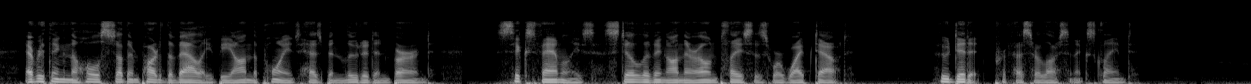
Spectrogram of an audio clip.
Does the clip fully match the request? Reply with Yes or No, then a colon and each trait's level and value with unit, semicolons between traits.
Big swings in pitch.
No: average, 2.8 semitones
